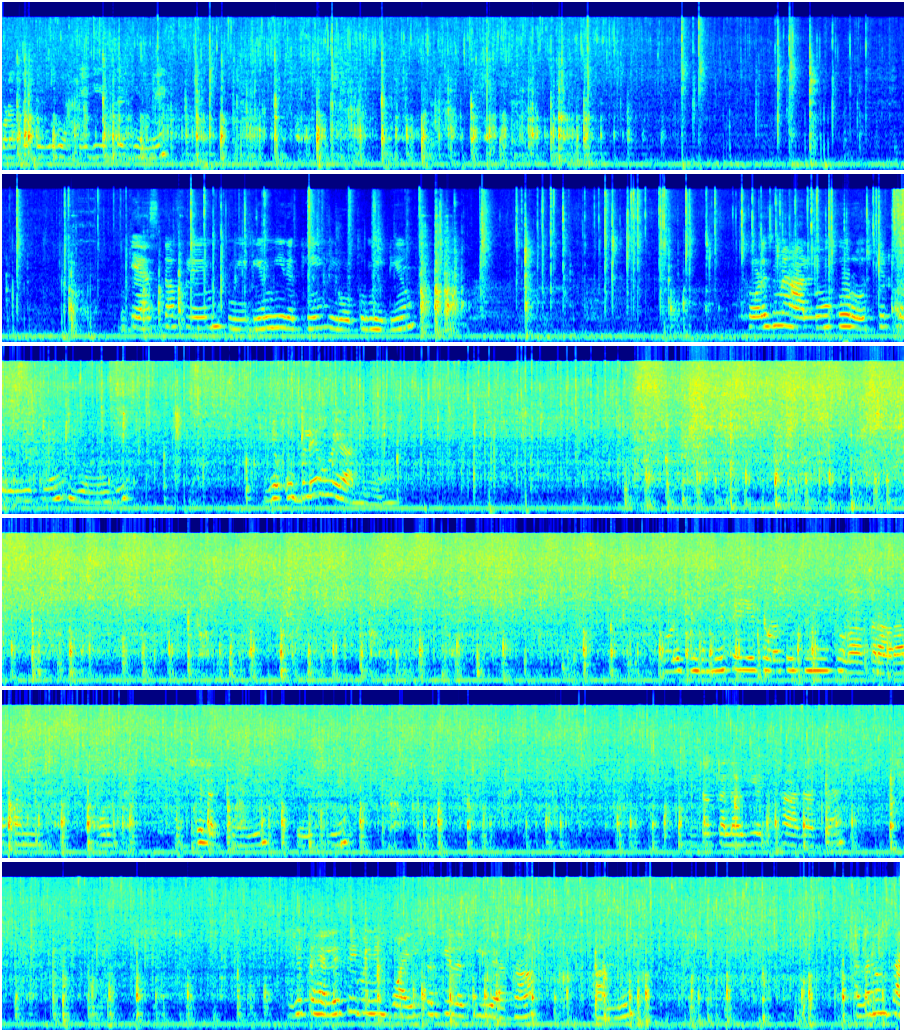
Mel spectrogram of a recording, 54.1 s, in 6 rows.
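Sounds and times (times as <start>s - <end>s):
wooden spatula stirring: 0.0s - 6.5s, 22.9s - 54.0s
nuts and seeds sizzling in butter: 0.0s - 13.6s, 14.2s - 54.0s
sharp crackles and pops: 0.0s - 54.0s.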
